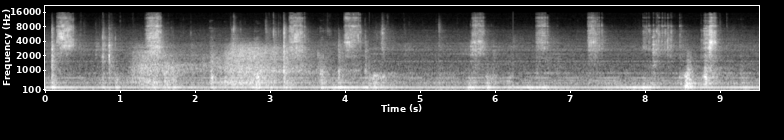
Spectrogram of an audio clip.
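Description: Irregular metal clinks and knocks of hand tools and a drain tank being handled while setting up to drain the oil filter housing of a Pratt & Whitney PW1100G engine, over a steady low hum.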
